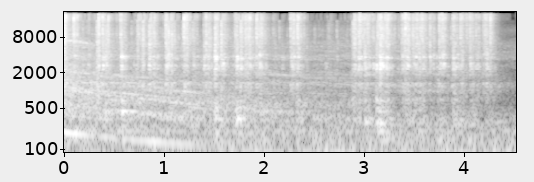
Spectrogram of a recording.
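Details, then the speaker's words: Old vacuum cleaner that also needs a new brush roll, switched on: quick bursts of light metallic clinks that stop at shutoff. Debris is suspected to be rattling inside the motor fan; the plan is to strip and clean it. "it sounds like there's junk in the motor so i don't know if you could hear that"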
